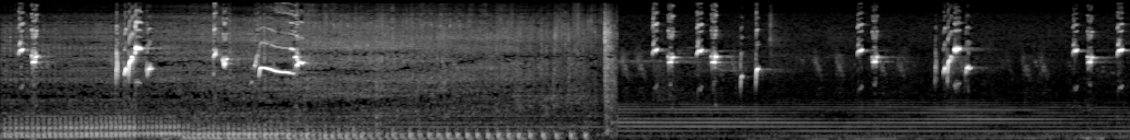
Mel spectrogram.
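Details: European goldfinch, Palestine, tutoring recording for young goldfinches: high sweeping twitters over heavy vehicle and engine noise, which cuts out midway, leaving quieter, evenly spaced short chips over a low hum.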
